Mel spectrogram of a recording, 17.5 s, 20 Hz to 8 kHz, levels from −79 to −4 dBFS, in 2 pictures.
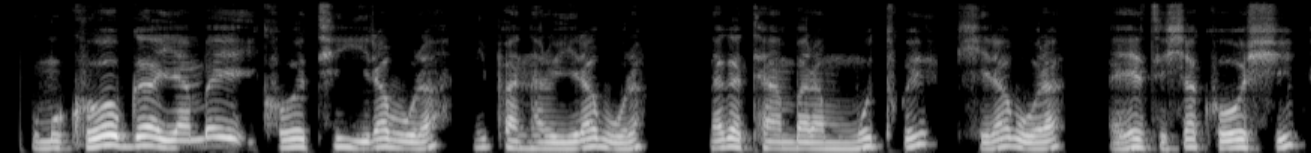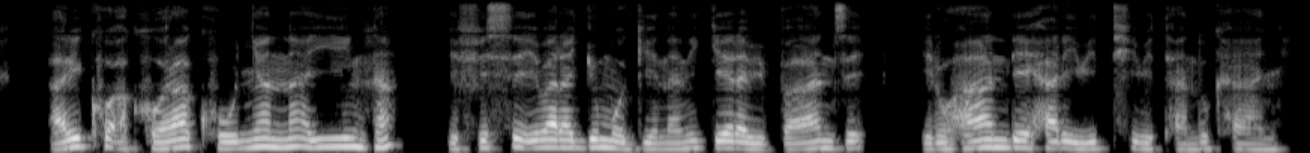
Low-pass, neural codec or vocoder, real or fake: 7.2 kHz; none; real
